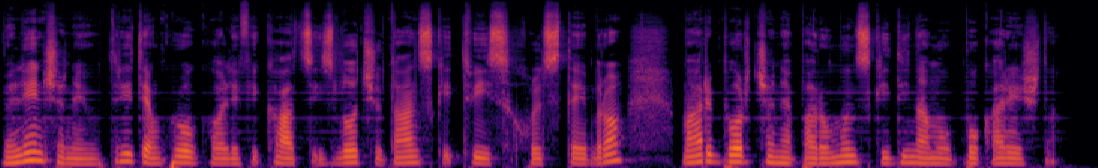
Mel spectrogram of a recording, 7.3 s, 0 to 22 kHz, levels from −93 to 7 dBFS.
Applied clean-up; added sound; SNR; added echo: neural mask model DeepFilterNet 3.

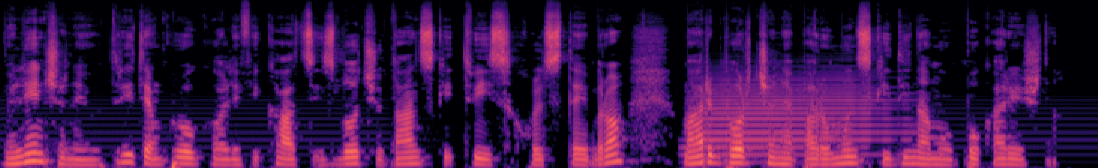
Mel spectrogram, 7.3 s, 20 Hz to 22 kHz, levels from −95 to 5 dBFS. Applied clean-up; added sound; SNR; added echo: classical method spectral subtraction.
